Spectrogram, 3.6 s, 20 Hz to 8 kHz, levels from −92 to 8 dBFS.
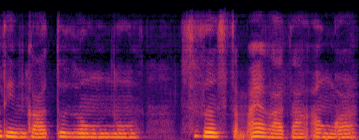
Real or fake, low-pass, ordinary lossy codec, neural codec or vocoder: fake; 7.2 kHz; Opus, 64 kbps; vocoder, 24 kHz, 100 mel bands, Vocos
